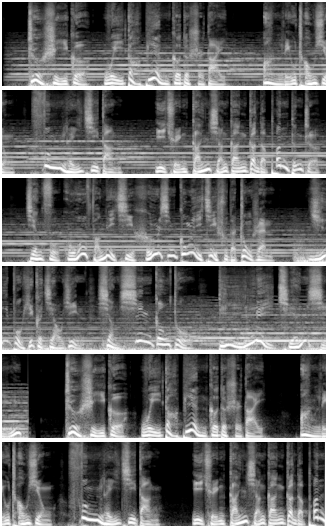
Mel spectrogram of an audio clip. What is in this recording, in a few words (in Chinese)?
专题这是一个伟大变革的时代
